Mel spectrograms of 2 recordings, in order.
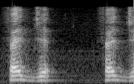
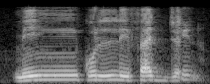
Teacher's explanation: اقف عليها لانها مخففه غير لما تكون مشدده عند الوقف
